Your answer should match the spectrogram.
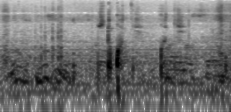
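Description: A person's soft, half-whispered voice in short phrases, with one sharp click just past the middle.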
